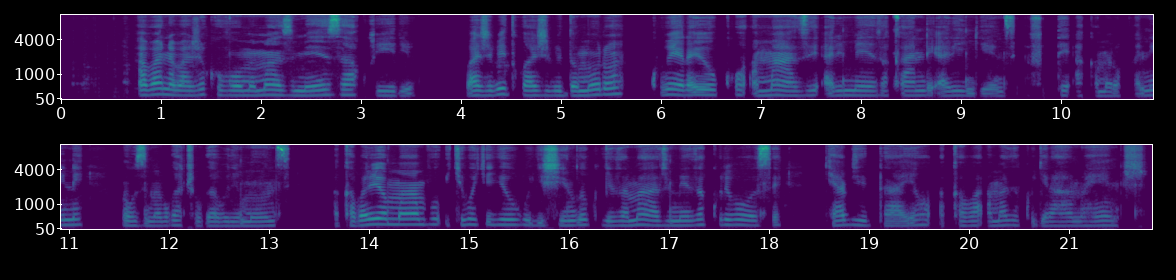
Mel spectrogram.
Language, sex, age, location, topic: Kinyarwanda, female, 18-24, Kigali, health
